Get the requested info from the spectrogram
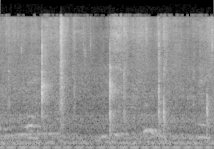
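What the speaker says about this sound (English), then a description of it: "Give it a nice stir." A spoon stirs sauce-coated shrimp in a pan for Singapore shrimp, with soft scraping and scattered metallic clinks over a steady low sizzle and hum.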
